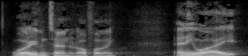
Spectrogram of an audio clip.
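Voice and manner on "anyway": ordinary talk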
